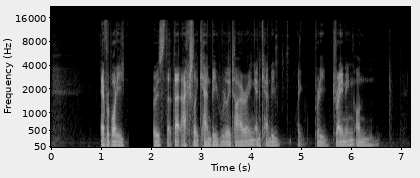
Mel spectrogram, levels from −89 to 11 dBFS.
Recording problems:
audio cutting out; at 1.5 s for 0.5 s

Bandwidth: 14.5 kHz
